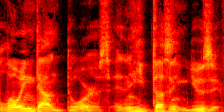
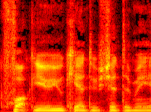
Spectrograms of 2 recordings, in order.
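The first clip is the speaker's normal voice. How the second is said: demonic devil voice; 4 semitones lower than usual. Describing a film scene, the speaker voices the witch talking like the devil. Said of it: "it's talking like the devil".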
